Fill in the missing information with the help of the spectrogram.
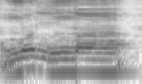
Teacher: Mu, nah mu bertemu lafaz Allah, lam bertasydidnya dibaca kara o dia, jadinya mullah ya, keluarnya o tapi bibirnya tetap a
